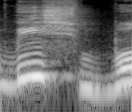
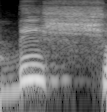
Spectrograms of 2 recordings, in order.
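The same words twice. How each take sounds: First: বিশ ব spelled out as 'bish bo', with the ব sounded; wrong pronunciation. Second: বিশ্ব with a doubled sh and no b, 'bishsho'; correct pronunciation. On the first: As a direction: split it into বিশ and a separate ব. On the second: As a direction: hold the শ twice in বিশ্ব. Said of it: "তালবসাটাকে দুইবার উচ্চারণ করছো". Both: Shown as a demonstration.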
